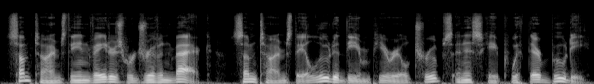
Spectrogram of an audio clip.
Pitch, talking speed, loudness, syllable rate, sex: 95 Hz, 170 wpm, -19 LUFS, 6.0 syllables/s, male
